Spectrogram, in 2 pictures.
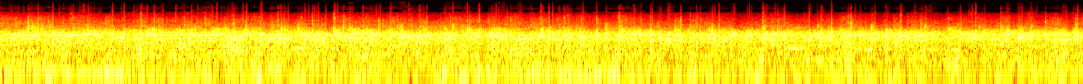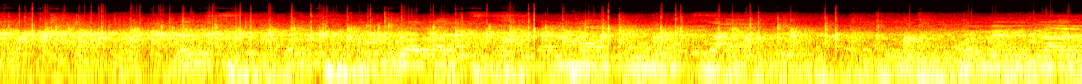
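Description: An audience applauds steadily at a church service, dense sustained clapping filling the room from start to finish with a faint murmur of voices underneath.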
